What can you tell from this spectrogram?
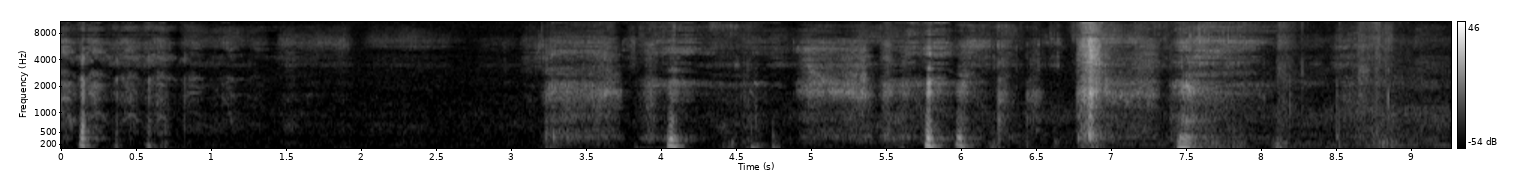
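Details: A dog snoring with irregular snorting, rattling breaths and brief grunts, broken by a pause in a quiet room; dog snoring.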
